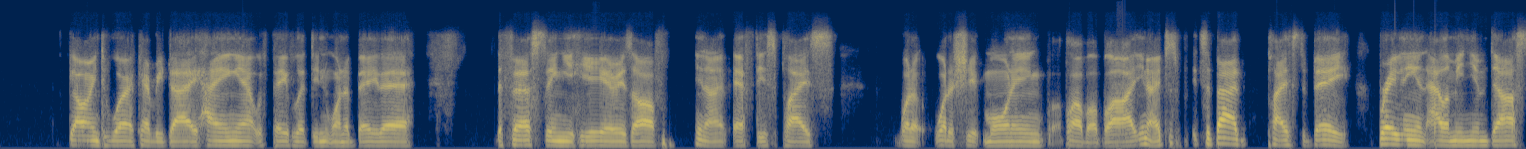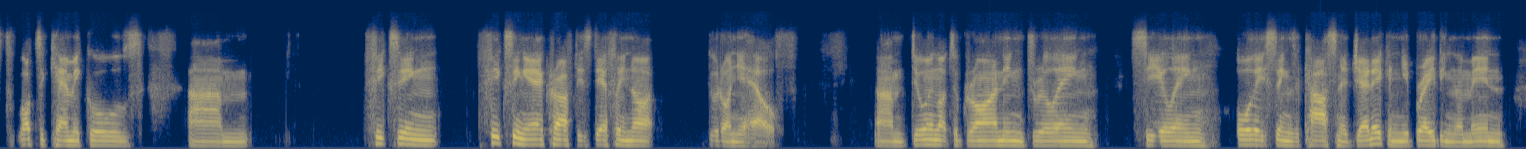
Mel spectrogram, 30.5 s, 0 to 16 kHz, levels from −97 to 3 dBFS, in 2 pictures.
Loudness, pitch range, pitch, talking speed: -21 LUFS, 100-115 Hz, 105 Hz, 160 wpm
